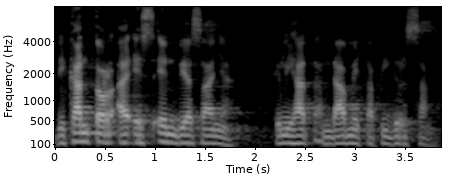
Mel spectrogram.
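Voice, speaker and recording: A man giving a lively, humorous sermon, jumping up in pitch for punchlines and now and then breaking into song. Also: moderate pace. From Indonesia. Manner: animated, jumps high in pitch for punchlines, sings snatches of songs. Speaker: preacher. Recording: hall reverb.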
